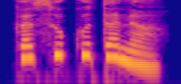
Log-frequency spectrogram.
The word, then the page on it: ಕಸುಕುತನ: kasukutana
